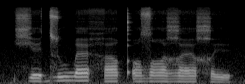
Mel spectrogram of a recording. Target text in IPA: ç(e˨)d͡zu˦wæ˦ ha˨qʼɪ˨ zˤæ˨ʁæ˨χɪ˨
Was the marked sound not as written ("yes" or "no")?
no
